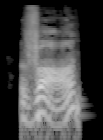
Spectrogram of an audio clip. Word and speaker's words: vad: Vad. Что. Vad. Обратите внимание, что финальное «d» не читается.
